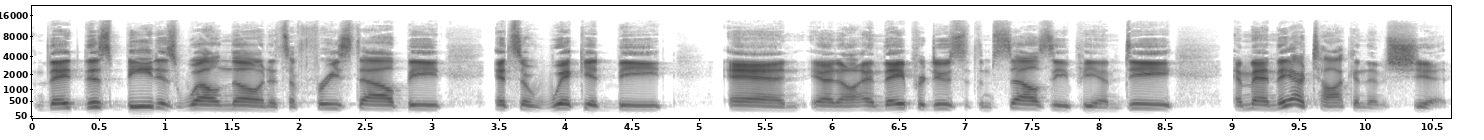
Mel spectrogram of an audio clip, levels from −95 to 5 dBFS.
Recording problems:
thin; very; fading below 300 Hz

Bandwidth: 13.5 kHz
